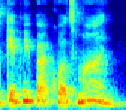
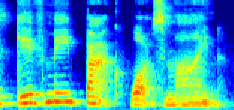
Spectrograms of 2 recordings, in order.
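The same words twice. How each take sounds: First: Higher, lightly stern repeat of the demand; stern Jesus. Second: Slow, lightly stern demand; a hint of thunder, said slowly; stern Jesus. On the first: Retold or imitated. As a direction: press the demand again, not slowed. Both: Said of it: "Jesus' face looks like thunder".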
